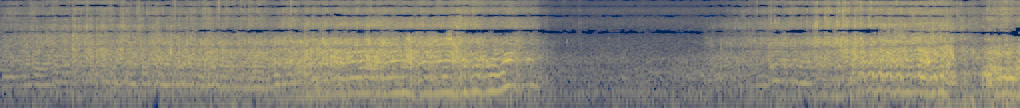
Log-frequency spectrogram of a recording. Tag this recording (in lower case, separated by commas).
motorboat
